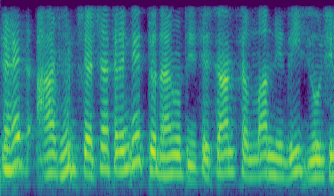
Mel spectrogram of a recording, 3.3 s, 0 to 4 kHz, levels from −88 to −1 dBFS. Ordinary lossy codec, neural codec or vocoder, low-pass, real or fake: none; codec, 16 kHz in and 24 kHz out, 0.6 kbps, FireRedTTS-2 codec; 3.6 kHz; fake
